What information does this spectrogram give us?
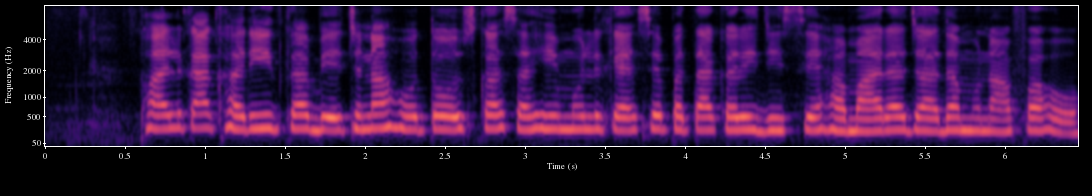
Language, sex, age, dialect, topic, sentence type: Magahi, female, 36-40, Western, agriculture, question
